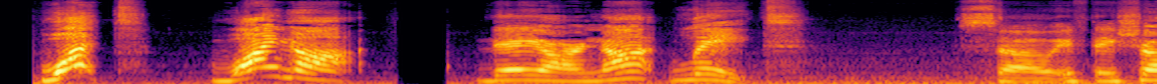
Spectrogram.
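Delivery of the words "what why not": loud disbelieving laugh then a louder, indignant why not; incredulous customer. Acted. Entitled customer refused compensation, loud indignant disbelief. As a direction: scoff in outrage at being refused.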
